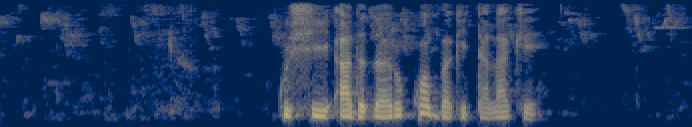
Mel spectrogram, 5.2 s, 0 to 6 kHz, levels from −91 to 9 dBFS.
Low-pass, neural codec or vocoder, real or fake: 5.4 kHz; none; real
